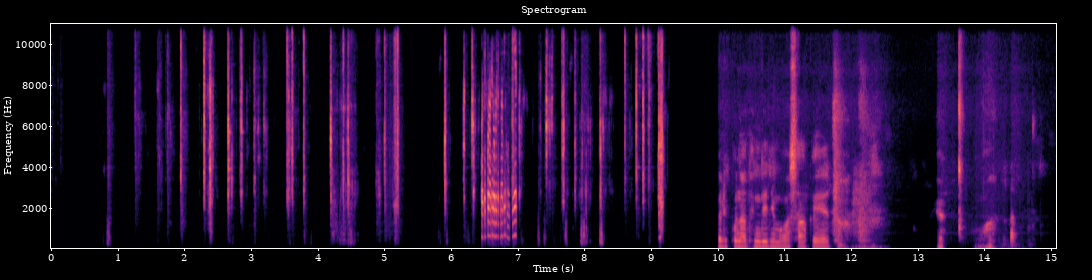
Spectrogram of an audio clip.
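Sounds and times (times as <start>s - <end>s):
warbling pitched chatter: 6.2s - 7.1s.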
